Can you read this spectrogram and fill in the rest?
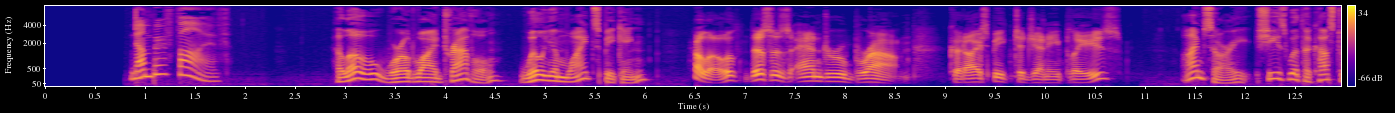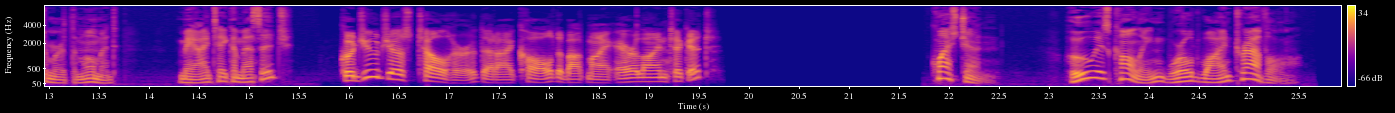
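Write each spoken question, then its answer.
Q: Who is calling Worldwide Travel?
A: Andrew Brown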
